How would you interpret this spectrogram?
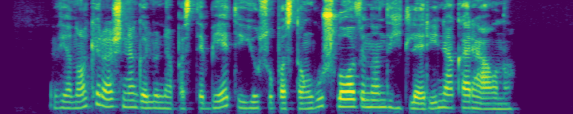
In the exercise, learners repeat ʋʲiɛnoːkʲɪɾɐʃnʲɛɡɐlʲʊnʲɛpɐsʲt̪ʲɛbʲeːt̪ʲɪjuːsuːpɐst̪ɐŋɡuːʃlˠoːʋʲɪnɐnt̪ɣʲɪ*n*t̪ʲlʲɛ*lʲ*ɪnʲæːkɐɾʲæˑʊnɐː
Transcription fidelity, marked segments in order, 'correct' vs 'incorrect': incorrect, incorrect

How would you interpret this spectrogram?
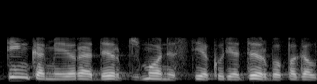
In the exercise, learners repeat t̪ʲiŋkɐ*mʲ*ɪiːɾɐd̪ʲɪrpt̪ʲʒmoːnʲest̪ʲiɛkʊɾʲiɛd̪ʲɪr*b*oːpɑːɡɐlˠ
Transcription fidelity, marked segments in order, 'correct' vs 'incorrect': correct, correct

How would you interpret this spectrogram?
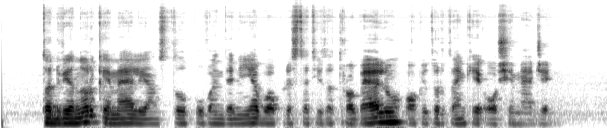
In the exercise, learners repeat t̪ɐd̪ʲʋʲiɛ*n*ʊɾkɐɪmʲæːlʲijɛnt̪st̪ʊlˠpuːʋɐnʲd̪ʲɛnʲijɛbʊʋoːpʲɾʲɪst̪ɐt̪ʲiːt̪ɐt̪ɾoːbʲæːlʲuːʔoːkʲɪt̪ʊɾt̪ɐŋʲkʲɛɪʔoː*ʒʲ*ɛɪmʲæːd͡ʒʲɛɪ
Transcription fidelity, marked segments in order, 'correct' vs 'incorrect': correct, incorrect

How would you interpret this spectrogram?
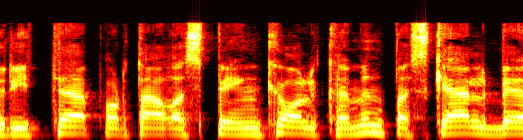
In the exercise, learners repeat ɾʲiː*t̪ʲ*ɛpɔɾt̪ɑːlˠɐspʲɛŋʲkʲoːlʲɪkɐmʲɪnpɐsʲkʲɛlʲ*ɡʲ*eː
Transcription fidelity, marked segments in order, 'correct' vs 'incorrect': correct, incorrect

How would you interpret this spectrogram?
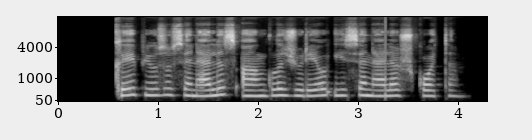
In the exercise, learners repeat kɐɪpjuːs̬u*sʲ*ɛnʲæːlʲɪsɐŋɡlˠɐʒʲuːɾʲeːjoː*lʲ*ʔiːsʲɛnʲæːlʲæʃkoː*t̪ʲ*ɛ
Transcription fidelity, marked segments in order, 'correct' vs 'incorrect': correct, incorrect, correct

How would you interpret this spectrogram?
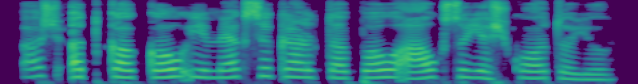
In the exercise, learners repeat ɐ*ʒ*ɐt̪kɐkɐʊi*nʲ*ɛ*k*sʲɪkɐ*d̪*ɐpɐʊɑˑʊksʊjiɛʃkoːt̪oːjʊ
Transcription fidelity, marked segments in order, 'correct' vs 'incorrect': incorrect, incorrect, correct, incorrect

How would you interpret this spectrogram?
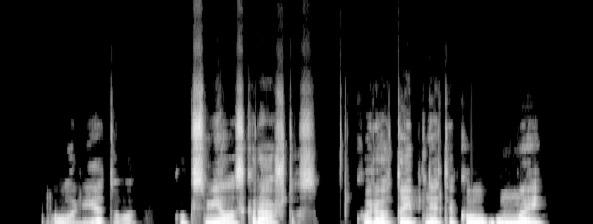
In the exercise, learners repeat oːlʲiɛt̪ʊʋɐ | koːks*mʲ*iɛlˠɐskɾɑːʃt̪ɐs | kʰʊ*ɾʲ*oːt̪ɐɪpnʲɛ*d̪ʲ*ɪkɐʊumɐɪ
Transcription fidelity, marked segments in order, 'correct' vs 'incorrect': correct, correct, incorrect

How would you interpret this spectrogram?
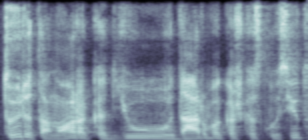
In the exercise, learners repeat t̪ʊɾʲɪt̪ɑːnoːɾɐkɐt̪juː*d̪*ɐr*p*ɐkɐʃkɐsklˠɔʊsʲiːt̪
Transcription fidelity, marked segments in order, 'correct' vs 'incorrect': correct, incorrect

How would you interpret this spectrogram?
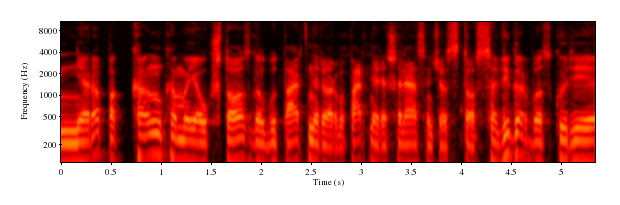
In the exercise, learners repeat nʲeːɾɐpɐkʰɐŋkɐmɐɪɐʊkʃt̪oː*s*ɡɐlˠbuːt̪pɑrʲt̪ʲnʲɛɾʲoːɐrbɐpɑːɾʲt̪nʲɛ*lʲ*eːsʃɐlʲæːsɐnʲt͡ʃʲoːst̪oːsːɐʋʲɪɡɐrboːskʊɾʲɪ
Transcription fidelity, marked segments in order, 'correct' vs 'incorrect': correct, incorrect

